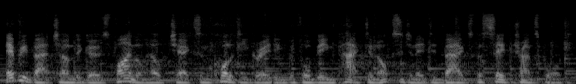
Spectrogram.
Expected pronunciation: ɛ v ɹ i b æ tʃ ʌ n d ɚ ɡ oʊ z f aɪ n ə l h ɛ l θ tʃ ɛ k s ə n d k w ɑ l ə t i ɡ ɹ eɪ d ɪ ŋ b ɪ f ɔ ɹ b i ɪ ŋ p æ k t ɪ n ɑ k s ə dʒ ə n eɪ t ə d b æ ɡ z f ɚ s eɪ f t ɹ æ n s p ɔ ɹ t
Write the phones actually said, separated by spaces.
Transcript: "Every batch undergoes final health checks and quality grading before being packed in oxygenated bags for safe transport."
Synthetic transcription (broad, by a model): ɛ v ɹ i b æ tʃ ʌ n d ɚ ɡ oʊ z f aɪ n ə l h ɛ l θ tʃ ɛ k s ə n k w ɑ l ə t i ɡ ɹ eɪ d ɪ ŋ b ɪ f ɔ ɹ b i ɪ ŋ p æ k t ɪ n ɑ k s ə dʒ ə n eɪ t ə d b æ ɡ z f ɚ s eɪ f t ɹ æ n s p ɔ ɹ t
